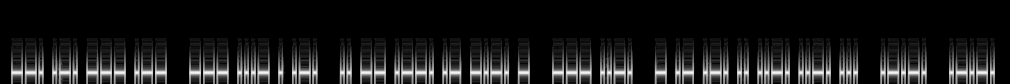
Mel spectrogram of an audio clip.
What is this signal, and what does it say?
Morse code, heard as a keyed tone, about 36 wpm, 550 Hz. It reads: GROW OVER IMPACT OF TARIFFS <AR> <AR>
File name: podcast / News headlines-1x-35x35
